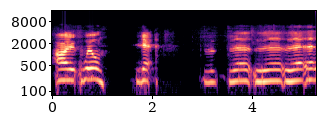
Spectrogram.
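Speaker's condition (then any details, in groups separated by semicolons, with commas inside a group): Cerebral palsy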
